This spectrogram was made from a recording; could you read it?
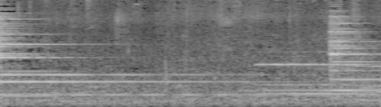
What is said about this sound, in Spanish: La campana del Monasterio del Santo Ángel Custodio dobla a la salida y al regreso del Cristo de San Agustín, sagrado protector de la ciudad de Granada, mientras una capilla musical deja suspendidos en el aire sus lúgubres sones.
